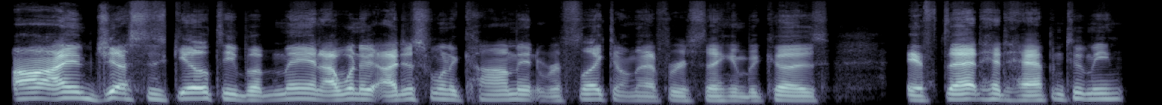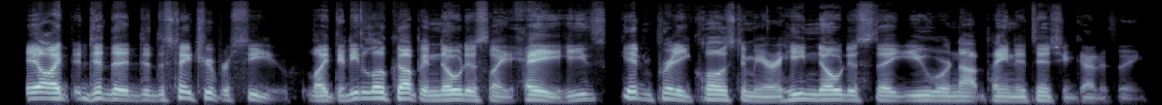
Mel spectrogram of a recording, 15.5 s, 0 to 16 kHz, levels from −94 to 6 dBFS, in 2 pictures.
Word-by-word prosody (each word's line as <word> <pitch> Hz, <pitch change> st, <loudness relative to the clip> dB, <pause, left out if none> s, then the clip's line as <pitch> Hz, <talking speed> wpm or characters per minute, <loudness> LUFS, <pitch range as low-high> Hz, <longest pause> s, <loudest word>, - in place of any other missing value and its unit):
Uh, -, -, +3 dB
I 165 Hz, +1 st, +9 dB
am 170 Hz, -3 st, +1 dB
just 135 Hz, +4 st, +1 dB
as 140 Hz, -3 st, -8 dB
guilty, 160 Hz, +1 st, +2 dB
but 125 Hz, -2 st, -3 dB
man, 150 Hz, +3 st, -1 dB
I 120 Hz, -, +6 dB
wanna 145 Hz, +2 st, +1 dB
I 115 Hz, 0 st, +5 dB
just 150 Hz, +5 st, -6 dB
wanna 145 Hz, -3 st, -5 dB
comment, 135 Hz, +2 st, -5 dB
and 110 Hz, -, -15 dB
reflect 140 Hz, +5 st, -5 dB
on 115 Hz, -2 st, -12 dB
that 105 Hz, -3 st, -5 dB
for 120 Hz, -, -9 dB
a 110 Hz, -, -6 dB
second 110 Hz, +1 st, -5 dB
because 115 Hz, +1 st, -2 dB, 0.5 s
if 115 Hz, -1 st, +1 dB
that 145 Hz, -1 st, +8 dB
had 145 Hz, -1 st, -2 dB
happened 125 Hz, +3 st, +2 dB
to 165 Hz, -, -5 dB
me 150 Hz, +1 st, -6 dB, 0.4 s
you 165 Hz, -, +4 dB
know, 170 Hz, -, +8 dB
like, 160 Hz, 0 st, +6 dB
did 160 Hz, -1 st, -3 dB
the 140 Hz, -2 st, +3 dB
did 130 Hz, 0 st, -10 dB
the 130 Hz, -, -10 dB
state 170 Hz, +4 st, -1 dB
trooper 150 Hz, -6 st, -5 dB
see -, -, -6 dB
you? -, -, -14 dB
Like, 115 Hz, 0 st, -1 dB
did -, -, -5 dB
he 160 Hz, -, +1 dB
look 170 Hz, 0 st, 0 dB
up 160 Hz, -2 st, +4 dB
and 130 Hz, -2 st, -2 dB
notice 130 Hz, -2 st, 0 dB
like, 100 Hz, -, -6 dB
"Hey, 120 Hz, -7 st, +4 dB
he's 140 Hz, +8 st, -9 dB
getting 175 Hz, -7 st, -2 dB
pretty 135 Hz, -4 st, -2 dB
close 135 Hz, 0 st, -1 dB
to 125 Hz, -, -8 dB
me" 105 Hz, -2 st, -6 dB
or 105 Hz, -, -3 dB
he 135 Hz, +6 st, -2 dB
noticed 135 Hz, -3 st, -2 dB
that 120 Hz, -2 st, -3 dB
you 120 Hz, +2 st, -6 dB
were 115 Hz, -1 st, -5 dB
not 110 Hz, 0 st, -5 dB
paying 110 Hz, -2 st, -3 dB
attention, 100 Hz, -2 st, -8 dB
kind 90 Hz, -1 st, -13 dB
of 80 Hz, -, -26 dB
thing. -, -, -24 dB
130 Hz, 255 wpm, -23 LUFS, 115-150 Hz, 0.5 s, I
